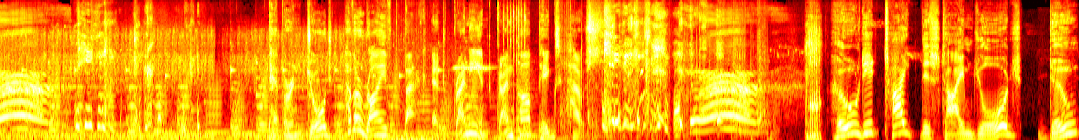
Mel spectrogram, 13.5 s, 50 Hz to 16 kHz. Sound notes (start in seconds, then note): 0.9 giggles; 7.4 both giggling; 10.0 snorts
